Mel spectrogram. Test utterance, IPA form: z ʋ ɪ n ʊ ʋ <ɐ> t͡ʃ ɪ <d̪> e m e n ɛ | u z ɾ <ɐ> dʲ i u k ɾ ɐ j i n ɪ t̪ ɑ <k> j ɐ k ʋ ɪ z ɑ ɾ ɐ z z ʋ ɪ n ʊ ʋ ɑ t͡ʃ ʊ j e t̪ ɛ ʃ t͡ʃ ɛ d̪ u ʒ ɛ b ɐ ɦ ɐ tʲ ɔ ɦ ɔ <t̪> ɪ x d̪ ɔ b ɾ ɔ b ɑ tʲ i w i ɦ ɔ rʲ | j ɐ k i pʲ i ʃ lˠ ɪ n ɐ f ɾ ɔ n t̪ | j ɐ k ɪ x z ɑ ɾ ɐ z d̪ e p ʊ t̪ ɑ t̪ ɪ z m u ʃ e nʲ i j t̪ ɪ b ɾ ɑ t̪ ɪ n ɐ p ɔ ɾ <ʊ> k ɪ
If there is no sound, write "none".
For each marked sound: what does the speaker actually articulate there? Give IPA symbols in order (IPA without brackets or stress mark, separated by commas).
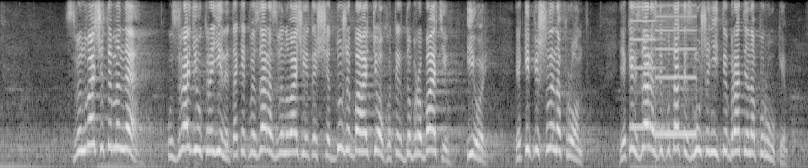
ɑ, t̪, ɑ, k, t̪, u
